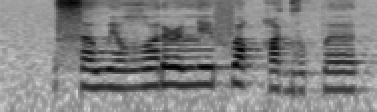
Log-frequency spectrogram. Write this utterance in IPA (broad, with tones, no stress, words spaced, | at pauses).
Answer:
sʌ˨wɪ˨ʁʷʌ˦ɾə˞˦ lɪ˦fʊ˦˨qə˨ ɡʊ˨pə˦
